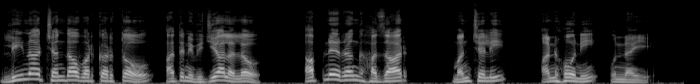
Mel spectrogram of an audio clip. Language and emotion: Telugu, neutral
